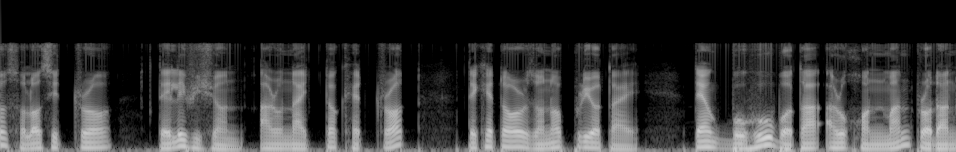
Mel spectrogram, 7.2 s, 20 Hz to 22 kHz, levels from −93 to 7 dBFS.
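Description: Throughout, the resampler restarted on every block leaves an edge error each 20 ms: a 50 Hz buzz heard only under speech, unlike mains hum, which persists through pauses.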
